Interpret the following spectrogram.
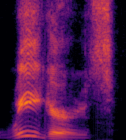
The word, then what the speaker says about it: Uyghurs: have right now the uyghurs figures it's spelled with like a uy wiegers there are there are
